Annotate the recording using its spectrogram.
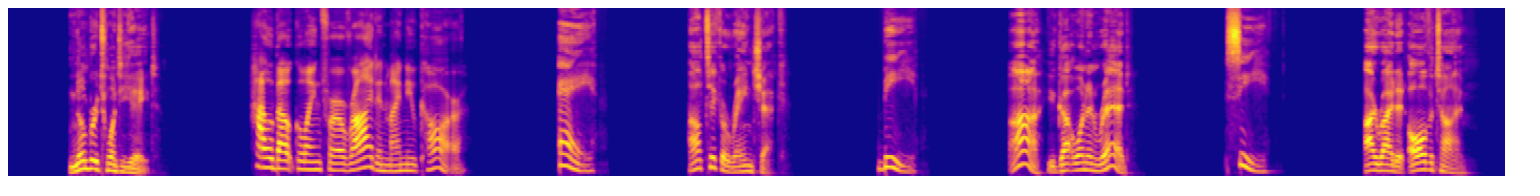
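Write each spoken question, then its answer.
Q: How about going for a ride in my new car?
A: A: I'll take a rain check.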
